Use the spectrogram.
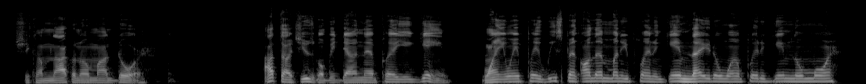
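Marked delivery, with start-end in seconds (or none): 2.6-8.3 put-on nagging New York tough-guy voice, higher pitch. Retelling how mom knocked on the door to complain: imitating mom nagging, New York thug voice. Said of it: "why she sound like a fucking New York thug".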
